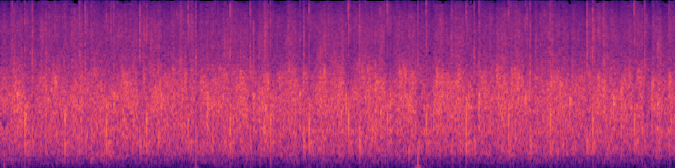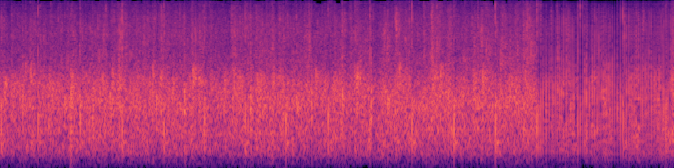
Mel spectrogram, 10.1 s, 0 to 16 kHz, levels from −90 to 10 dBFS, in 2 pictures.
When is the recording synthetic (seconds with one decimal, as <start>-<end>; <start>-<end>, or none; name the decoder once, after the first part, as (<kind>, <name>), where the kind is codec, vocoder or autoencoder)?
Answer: 9.1-10.1 (vocoder, BigVGAN v2)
